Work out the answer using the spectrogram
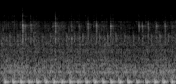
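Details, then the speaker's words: Honda Wave 100 single-cylinder motorcycle at idle after valve clearance adjusted, tappet noise gone: steady idle with a light even clatter on each firing beat; remaining sound is the slightly slack cam chain, still serviceable. "แต่ตัวนี้คือเสียงโซ่ราวลิ้นนะครับนี่ที่เพื่อนๆได้ยินนี่แหละครับเสียงโซ่ราวลิ้นแต่เสียงเมื่อกี้นี้คือเสียงตัววาล์วห่างนะครับ"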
